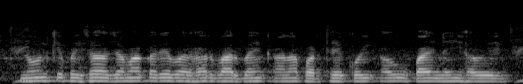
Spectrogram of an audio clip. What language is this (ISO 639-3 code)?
hne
